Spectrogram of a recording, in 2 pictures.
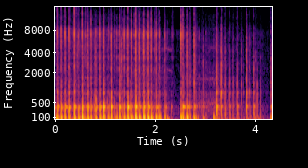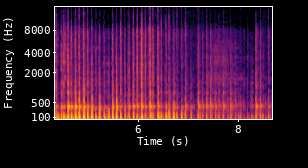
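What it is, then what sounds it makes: Tapped padel ball case. A padel ball case is tapped rapidly with the fingertips, producing a dense stream of dull, low, hollow thumps with a faint ringing tone running through them. The tapping comes in fast, uneven bursts, briefly stopping twice before starting up again.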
